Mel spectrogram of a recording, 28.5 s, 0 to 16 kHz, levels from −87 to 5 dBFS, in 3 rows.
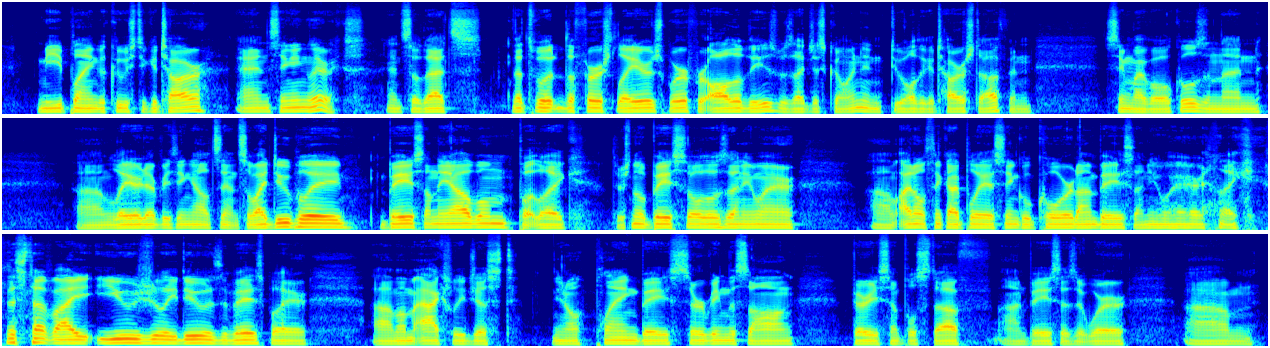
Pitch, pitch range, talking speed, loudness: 100 Hz, 95-110 Hz, 210 wpm, -25 LUFS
